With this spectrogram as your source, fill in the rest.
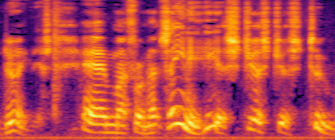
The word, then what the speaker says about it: Mazzini: pronounce it pizza so if you see the two italian letters here z and z it is pronounced as t so hence we get the pronunciation here giuseppe matzini i'm here my friends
